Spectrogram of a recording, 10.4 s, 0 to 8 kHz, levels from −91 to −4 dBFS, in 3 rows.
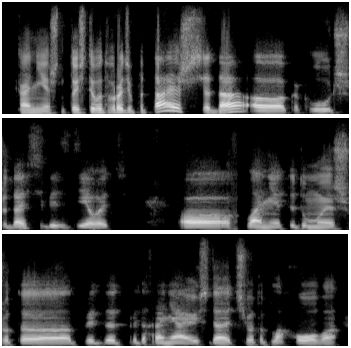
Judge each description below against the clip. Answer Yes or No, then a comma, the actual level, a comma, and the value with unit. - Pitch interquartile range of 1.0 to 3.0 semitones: Yes, average, 2.7 semitones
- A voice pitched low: Yes, low, 115 Hz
